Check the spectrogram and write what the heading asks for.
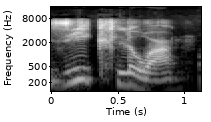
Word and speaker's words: Sieglohr: Sieglohr oder Siegelohr? – Nein, Sieglohr. – Okay. – Ohne E. – Ja. Sieg wie der Fluss und Lohr wie, was weiß ich, das Ohr mit dem L davor.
